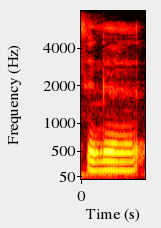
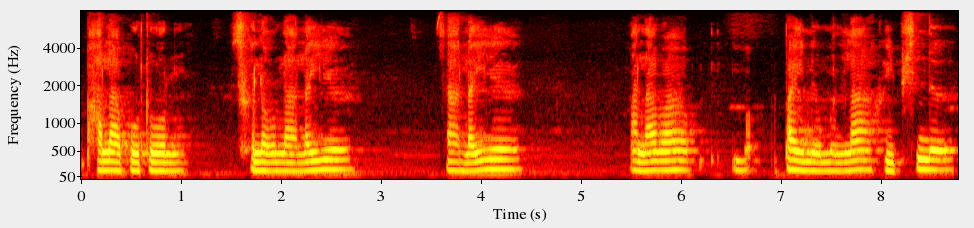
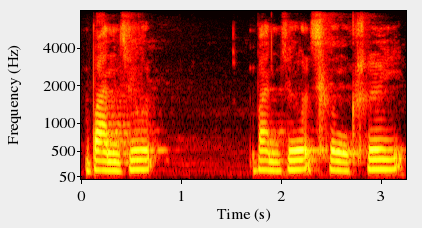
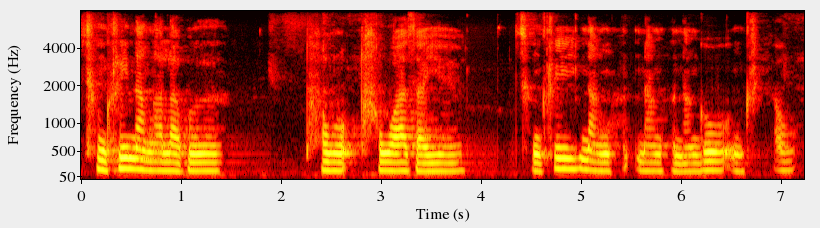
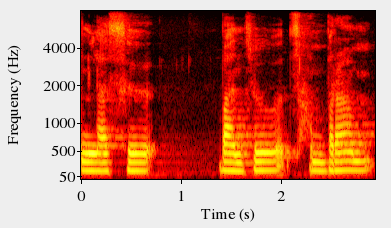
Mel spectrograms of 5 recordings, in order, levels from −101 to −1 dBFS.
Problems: low volume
